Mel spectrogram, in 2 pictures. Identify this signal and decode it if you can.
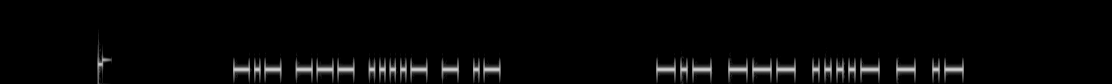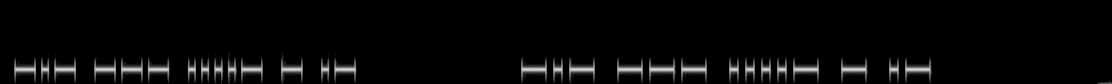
Morse code, heard as a keyed tone, about 19 wpm, 700 Hz. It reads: KO4TA KO4TA KO4TA KO4TA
